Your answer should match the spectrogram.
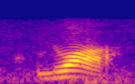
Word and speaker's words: noir: And when you pronounce it, think simply of just N-W-A, noir, code noir, which is the black code.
